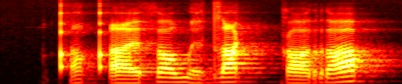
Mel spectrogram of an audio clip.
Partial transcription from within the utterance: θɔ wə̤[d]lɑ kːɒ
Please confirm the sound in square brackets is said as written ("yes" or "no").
yes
